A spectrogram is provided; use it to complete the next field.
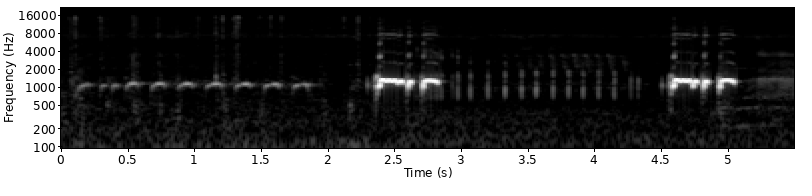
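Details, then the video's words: Zebra dove of a local strain with a small crystal voice, used to get rival doves singing: a faint series of soft coos, then two loud rolling phrases with a pulsed rattle between them. "Perkutut Lokal Gacor suara KECIL Kristal AHLINYA untuk pancingan perkutut lawan MANGGUNG"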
